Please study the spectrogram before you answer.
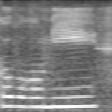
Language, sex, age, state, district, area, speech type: Bodo, female, 18-30, Assam, Kokrajhar, rural, spontaneous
